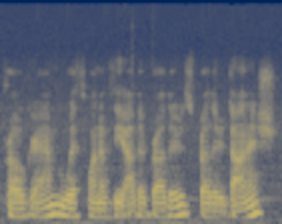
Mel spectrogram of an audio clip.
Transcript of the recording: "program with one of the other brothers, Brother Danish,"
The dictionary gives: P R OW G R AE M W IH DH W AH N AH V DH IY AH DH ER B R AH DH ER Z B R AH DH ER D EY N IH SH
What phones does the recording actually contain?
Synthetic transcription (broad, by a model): P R OW G R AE M W IH DH W AH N AH V DH IY AH DH ER B R AH DH ER Z B R AH DH ER D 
